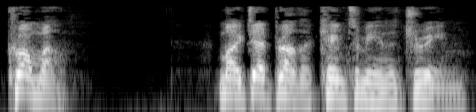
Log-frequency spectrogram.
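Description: A troubled, brooding king, voiced by a man in an audiobook, carried higher and fuller than the narration. The tone is husky, set close in a dry booth. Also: lively intonation, a little slow, fairly bright tone, no echo. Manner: brooding, troubled, speaks at length. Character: weary anxious middle-aged male king.

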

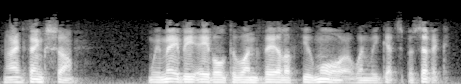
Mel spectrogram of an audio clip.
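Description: A man's voice: deep voice, fairly even intonation, moderate pace. A man voicing a grim, bitter criminal tormented by conscience in an audiobook, speaking with grave intensity. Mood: terse, grim. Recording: narrow phone-like sound.

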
